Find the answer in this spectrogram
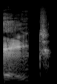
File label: Gps Voice, Male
